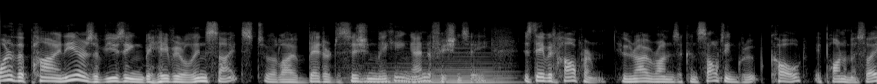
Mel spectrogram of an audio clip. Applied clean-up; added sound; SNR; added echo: none; Bowed string instrument; 12 dB; none.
